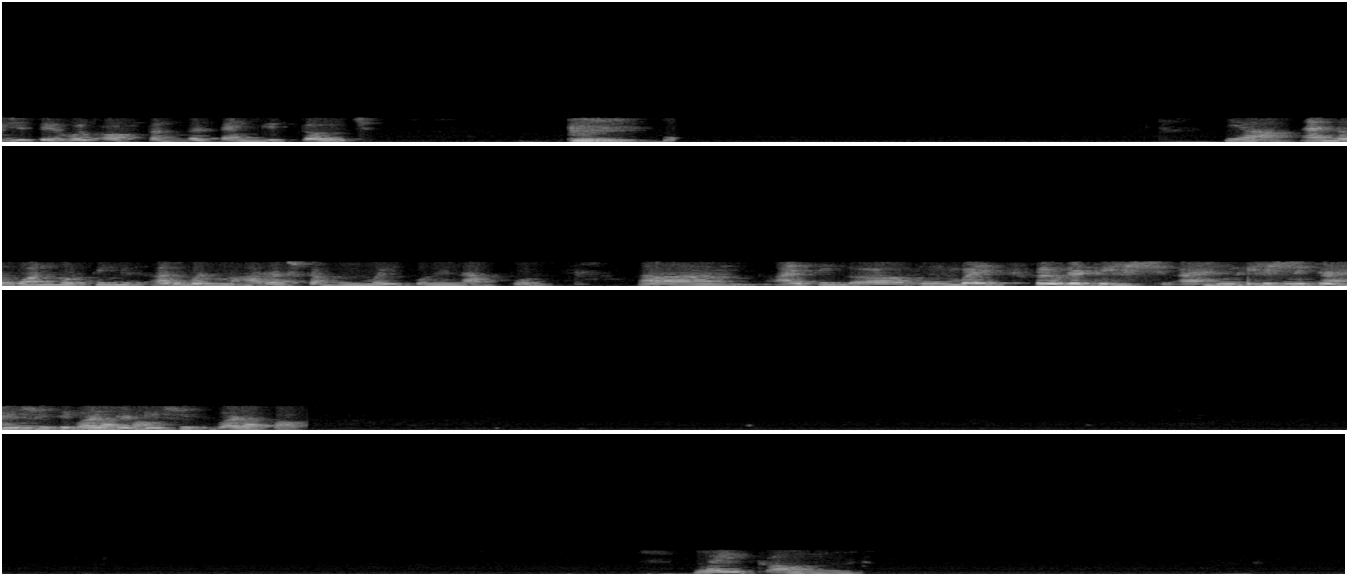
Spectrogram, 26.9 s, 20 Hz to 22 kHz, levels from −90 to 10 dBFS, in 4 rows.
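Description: From the start to the end, the speech carries the damage of a Bluetooth CVSD headset codec, which fits a 64 kbps CVSD link. Nothing above 3.8 kHz survives. The one-bit delta coding cannot track fast, loud high content, so sibilants turn scratchy over a steady granular hiss.

From 12.95 to 14.97 s, a doubled audio track appears: a full-band copy of the speech trails about 0.7 s behind, roughly as loud as the original, with no reverberant tail, starting and stopping abruptly. The likely cause is a second, slower capture path mixed in.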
